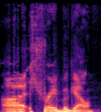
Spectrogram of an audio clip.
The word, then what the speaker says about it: Schreibvogel: himself admits it's a very difficult name to pronounce. Which is why he goes Schreibvogel.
